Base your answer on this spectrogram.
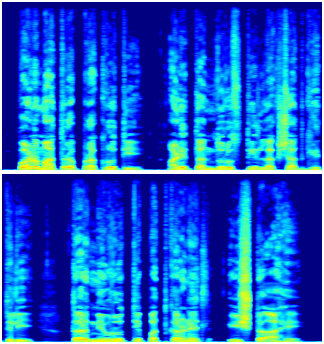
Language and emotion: Marathi, neutral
